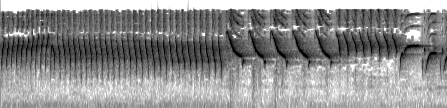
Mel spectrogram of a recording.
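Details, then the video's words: Belgian canary morning song for training young canaries: nearly three seconds of rapid, even rolled trill, then slower, looping, downward-sweeping whistles and a few high curved chirps. "Kenari gacor Cuit cuit NGEROL di pagi hari, Ampuh untuk Pancingan kenari paud belajar Bunyi"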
